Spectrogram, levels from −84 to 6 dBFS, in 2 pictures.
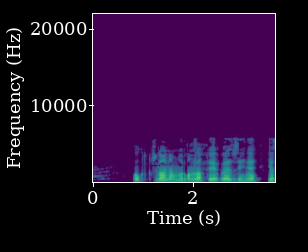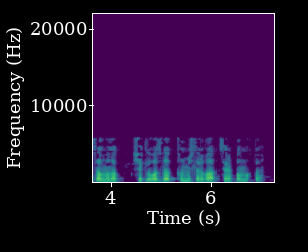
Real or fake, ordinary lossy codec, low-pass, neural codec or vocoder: real; MP3, 24 kbps; 7.2 kHz; none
